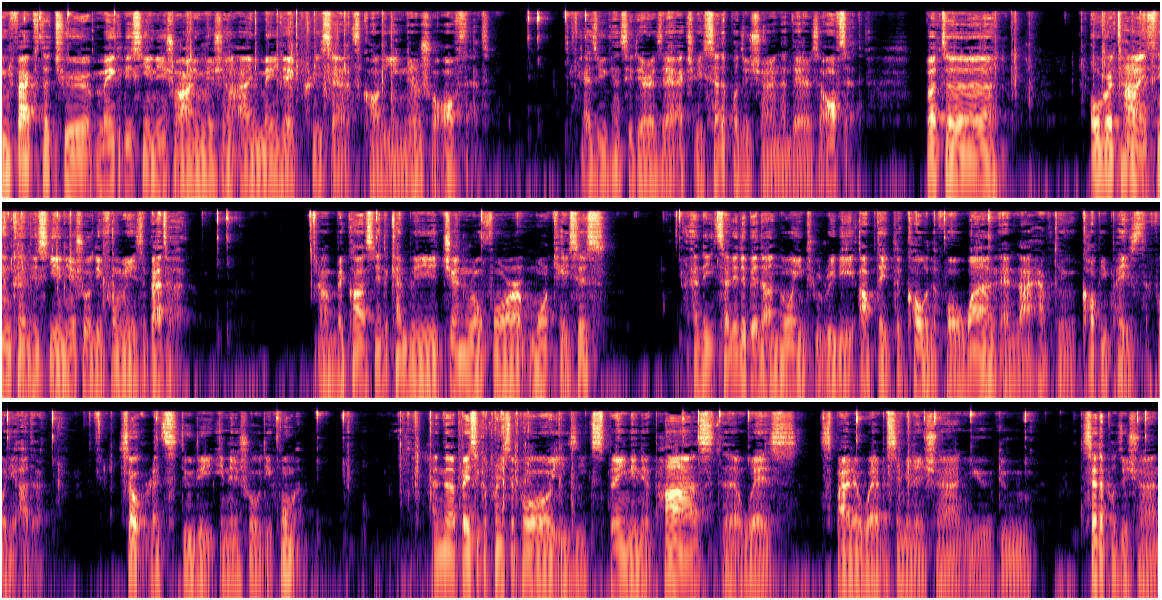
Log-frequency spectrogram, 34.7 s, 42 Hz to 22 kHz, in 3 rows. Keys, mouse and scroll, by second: 0.7 middle click, 1.2-1.7 scroll up 3, 1.9 ctrl+a, 5.7-8.7 middle drag, 10.2 ctrl+a, 15.4 click, 17.9-18.4 scroll up 1, 18.4-21.0 middle drag, 21.0 click, 23.3 click, 24.3 x, 24.8 click, 26.3 middle click, 26.9-27.3 scroll down 1, 27.3 ctrl+a, 30.4 middle click, 30.9-31.4 scroll down 2, 31.4 click, 32.1 g, 32.9-33.9 middle drag, 33.9-34.6 scroll up 3, 34.6 click.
